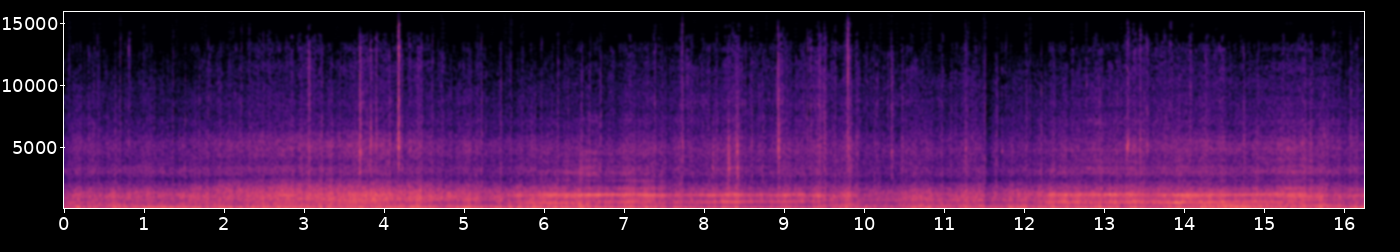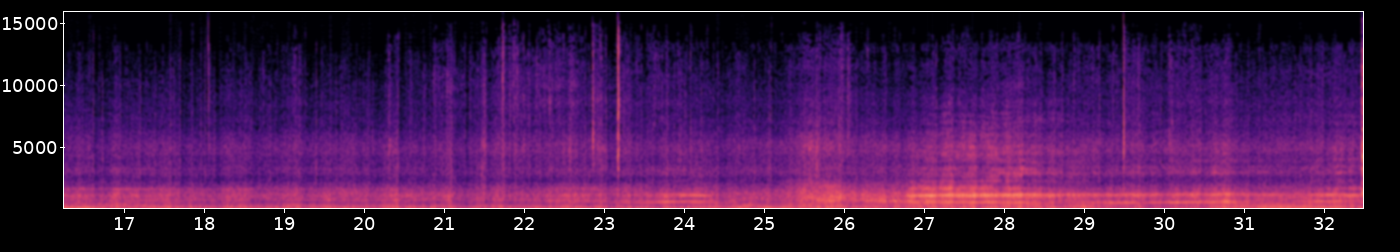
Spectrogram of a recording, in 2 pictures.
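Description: C5 Corvette's V8 engine heard from inside the cabin while lapping a race track, revving up in rising pulls several times and easing off between them, over a steady loud low rumble.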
